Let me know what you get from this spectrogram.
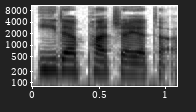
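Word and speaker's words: idappaccayatā: We are unpacking a concept called Ida Pakayata. It is a bit of a mouthful. Pronounced Ida Pachayata.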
